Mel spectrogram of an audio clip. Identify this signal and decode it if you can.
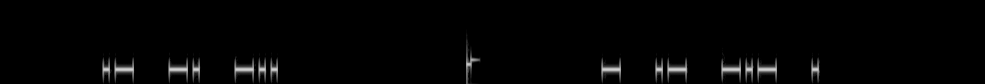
Morse code, heard as a keyed tone, about 20 wpm, spaced as for 14 wpm, 700 Hz. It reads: AND TAKE
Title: 2x Character Spacing - Top 300 Words - 20wpm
